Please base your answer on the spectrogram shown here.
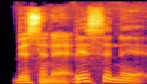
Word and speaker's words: Bissonette: I can't say his last name. Bissonette. That's how you say it? Oh yeah.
